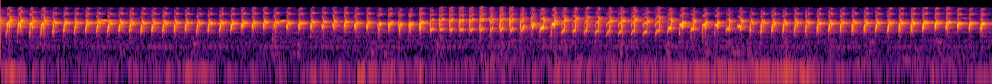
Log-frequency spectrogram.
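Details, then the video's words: Long ngekek from a ngetik lovebird: a continuous, machine-gun-like chatter of rapid pulses lasting a full ten seconds, briefly rising and wavering in pitch midway, with no other sounds. "Love Bird Ngetik Cara Cepat Memanggil Love Bird Agar Ngekek Panjang"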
